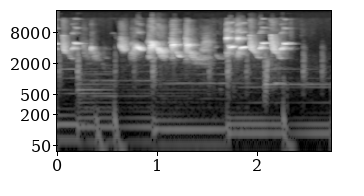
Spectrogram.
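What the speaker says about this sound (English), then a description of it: "Oh my god, the bird is so loud." A loud bird chirps near an indoor computer workspace, rapid bright tweets in two bursts separated by a short gap, close and clear over a faint steady hum.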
